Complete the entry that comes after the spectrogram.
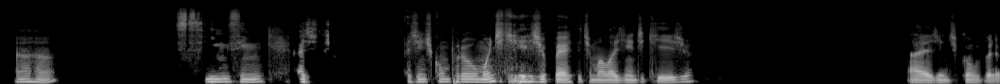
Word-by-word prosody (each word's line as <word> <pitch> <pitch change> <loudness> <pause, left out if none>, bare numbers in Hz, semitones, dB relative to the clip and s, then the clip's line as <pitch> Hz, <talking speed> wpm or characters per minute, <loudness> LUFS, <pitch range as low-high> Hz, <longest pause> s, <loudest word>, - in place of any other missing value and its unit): Aham. 120 -3 -2 1.2
Sim, 125 +1 0
sim. 125 0 -1 0.3
A 120 - +4
gente 110 0 -9 0.9
a - - -6
gente 120 0 -2
comprou 125 0 0
um 120 - +1
monte 135 +5 +3
de - - -2
queijo 125 -3 +4
perto, 105 -1 +3
tinha 105 +2 -5
uma 100 - +2
lojinha 100 0 +2
de 100 +2 -4
queijo 110 +7 -1 2.1
Aí 100 -1 +3
a 100 - +4
gente 100 -1 -2
comprou, 105 -3 -1
115 Hz, 130 wpm, -24 LUFS, 105-125 Hz, 2.1 s, A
